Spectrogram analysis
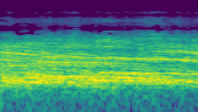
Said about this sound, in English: Now the invisible ghosts are booing you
